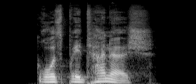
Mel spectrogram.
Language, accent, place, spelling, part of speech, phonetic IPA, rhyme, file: German, Germany, Berlin, großbritannisch, adjective, [ˌɡʁoːsbʁiˈtanɪʃ], -anɪʃ, De-großbritannisch.ogg
- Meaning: British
